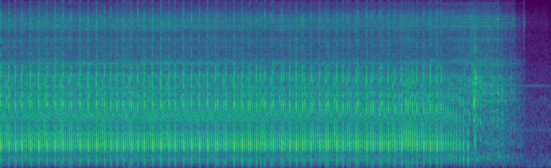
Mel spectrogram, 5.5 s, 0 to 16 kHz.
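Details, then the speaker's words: Vintage Sears Craftsman 2.1 chainsaw (Poulan 25DA): crisp, even two-stroke buzz holding steady with no misses or surging, then a clean shutdown. Runs healthy. "This one's a little bit older vintage model, but it runs and idles great."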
